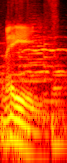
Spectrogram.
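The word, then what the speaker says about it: Niamh: pronounced Ashlin K is pronounced K naom is pronounced naive sinid is pronounced chenade soas is pronounced suha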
